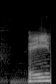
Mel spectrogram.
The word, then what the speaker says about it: pain: Pain in French means bread, pronounced like that.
